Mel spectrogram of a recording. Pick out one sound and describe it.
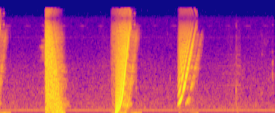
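Short retro video game sound effects whoosh and zap during a battle.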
